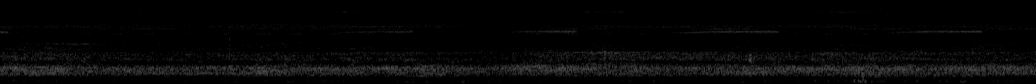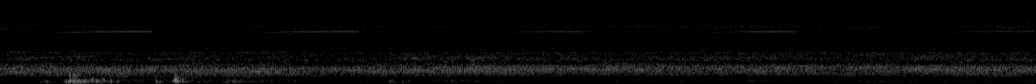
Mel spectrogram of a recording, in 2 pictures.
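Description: Jet engines idle with a steady distant roar.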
